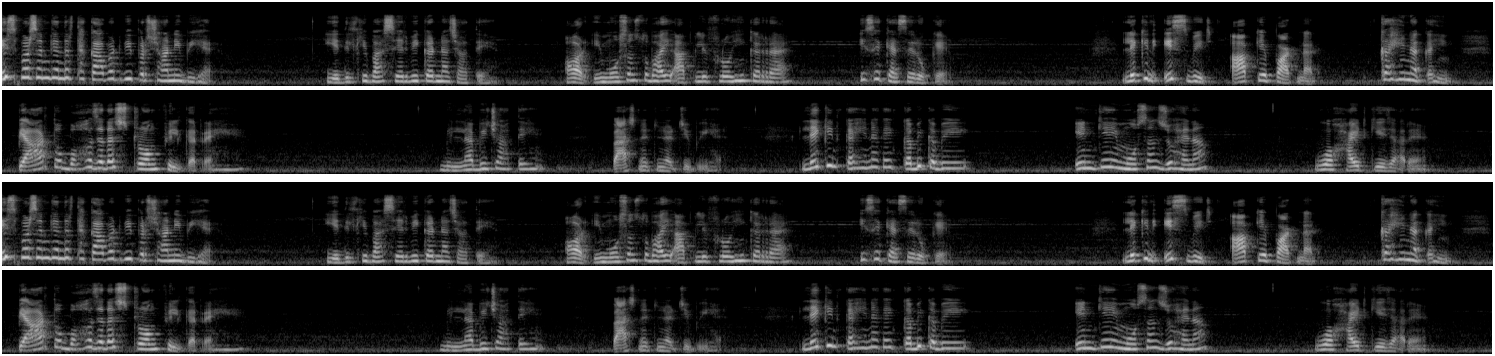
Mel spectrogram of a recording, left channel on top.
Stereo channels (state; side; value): normal; both; correlation 0.97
